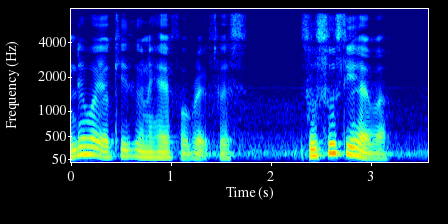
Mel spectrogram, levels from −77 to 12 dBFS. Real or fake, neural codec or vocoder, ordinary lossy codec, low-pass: real; none; none; 7.2 kHz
